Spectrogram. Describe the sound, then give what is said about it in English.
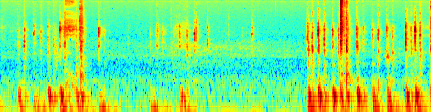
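Someone types a search on a computer keyboard, with quick, irregular clicking keystrokes in two bursts separated by a brief lull. The typing is faint and no one talks. “go type that into Google, though. Most played sports in America.”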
